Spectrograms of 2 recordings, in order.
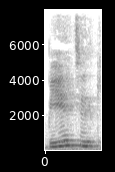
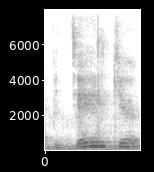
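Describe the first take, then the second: First: The stress is on the first syllable. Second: The stress is on the second syllable. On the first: The speaker calls it right. "правильно произносите слово «петельки»" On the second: The speaker calls it wrong. "а не «петельки», но мне так нравятся петельки"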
